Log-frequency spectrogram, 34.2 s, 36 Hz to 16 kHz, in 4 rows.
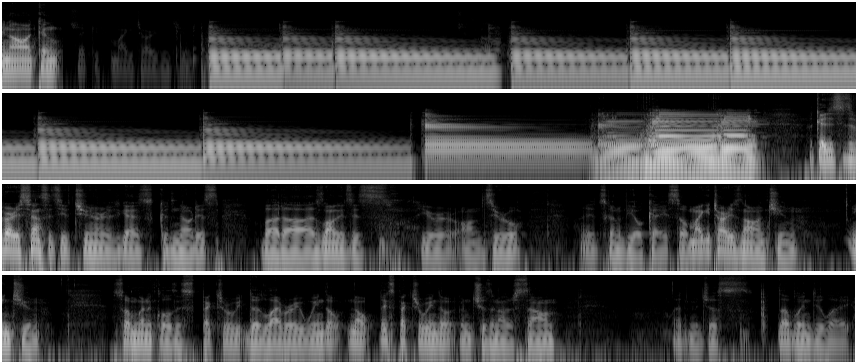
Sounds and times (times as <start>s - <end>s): Distortion: 0.0s - 34.1s
Effects unit: 1.8s - 16.5s
Guitar: 1.8s - 17.6s.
